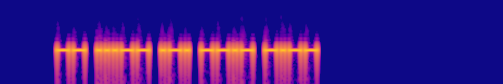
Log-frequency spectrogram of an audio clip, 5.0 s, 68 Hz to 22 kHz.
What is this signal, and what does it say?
Morse code, heard as a keyed tone, about 30 wpm, 700 Hz. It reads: M3RQY
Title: DXCC-100 Call Signs - 5 Characters - Repeated 2x - 30wpm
